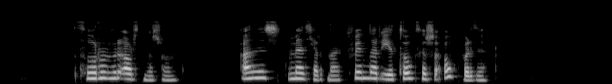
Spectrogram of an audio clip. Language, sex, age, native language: Icelandic, female, 30-39, Icelandic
